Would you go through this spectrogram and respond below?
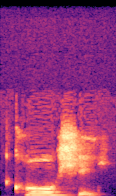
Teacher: So it's still coffee, but we've kind of softened the F into an H.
